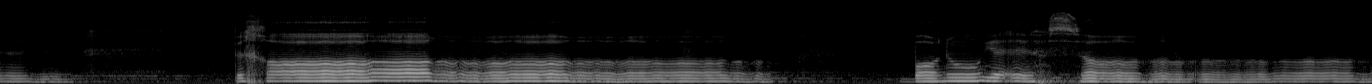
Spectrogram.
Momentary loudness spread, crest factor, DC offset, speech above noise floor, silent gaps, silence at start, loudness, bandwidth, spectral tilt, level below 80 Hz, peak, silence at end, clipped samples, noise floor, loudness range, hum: 14 LU; 20 dB; under 0.1%; 34 dB; none; 0 s; -33 LUFS; 12 kHz; -7.5 dB/octave; -66 dBFS; -14 dBFS; 0 s; under 0.1%; -62 dBFS; 8 LU; 50 Hz at -65 dBFS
